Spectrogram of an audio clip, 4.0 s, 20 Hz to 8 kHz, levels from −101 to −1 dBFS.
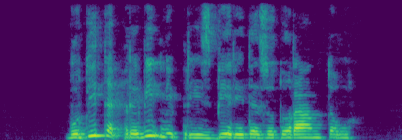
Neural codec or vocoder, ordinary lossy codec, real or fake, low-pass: codec, 16 kHz, 8 kbps, FreqCodec, larger model; none; fake; none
